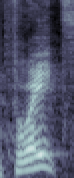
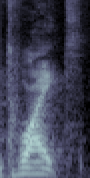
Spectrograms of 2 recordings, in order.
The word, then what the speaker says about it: Thwaites: tv series titans man brenton thwaites i think that's how you say it he's from queensland so it's probably flights hi my name's brenton brenton twice that's a hard name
